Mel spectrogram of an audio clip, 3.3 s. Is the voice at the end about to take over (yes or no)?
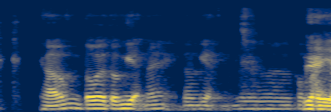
no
